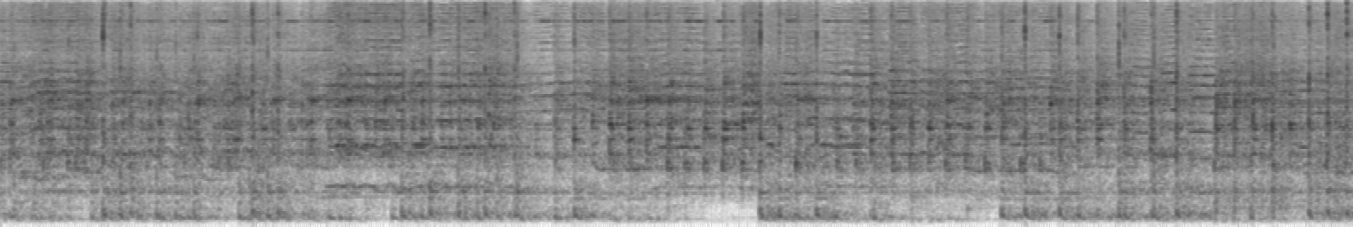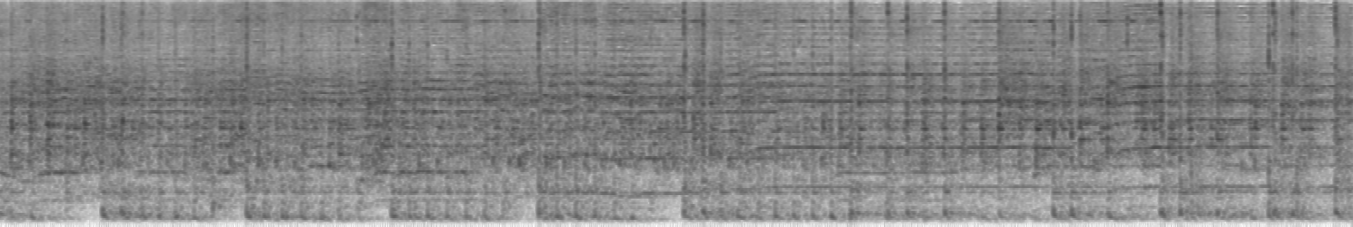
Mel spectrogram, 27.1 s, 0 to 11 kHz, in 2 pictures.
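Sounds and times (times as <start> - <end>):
drum beating dense rhythms: 0.0 - 27.0.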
